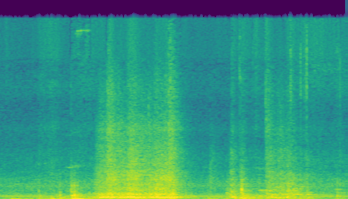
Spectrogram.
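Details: Samsung latest-model washer, noisy in wash and spin since a tub clean: surging metallic scraping over a steady hum from the motor underneath, a loose motor magnet rubbing.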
